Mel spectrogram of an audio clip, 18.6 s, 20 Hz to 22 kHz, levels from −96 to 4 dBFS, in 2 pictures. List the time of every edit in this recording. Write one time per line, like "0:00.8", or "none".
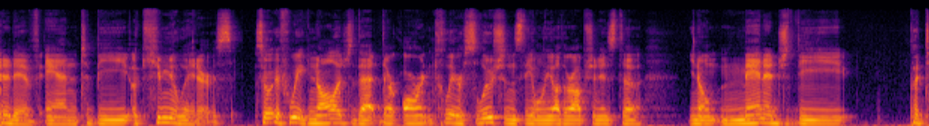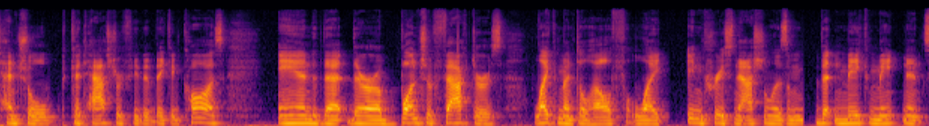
0:16.0
0:17.3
